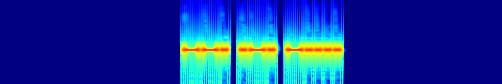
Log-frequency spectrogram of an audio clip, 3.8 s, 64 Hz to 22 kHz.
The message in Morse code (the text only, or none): GR6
